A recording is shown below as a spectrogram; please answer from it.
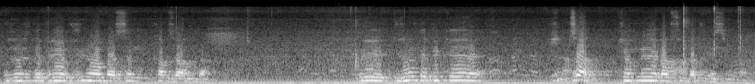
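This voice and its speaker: A man's voice: a little high, fairly even intonation, fairly quick. A man working as rally emcee, making polite, formal introductions and announcements. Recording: echoey PA, distant, crowd behind.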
